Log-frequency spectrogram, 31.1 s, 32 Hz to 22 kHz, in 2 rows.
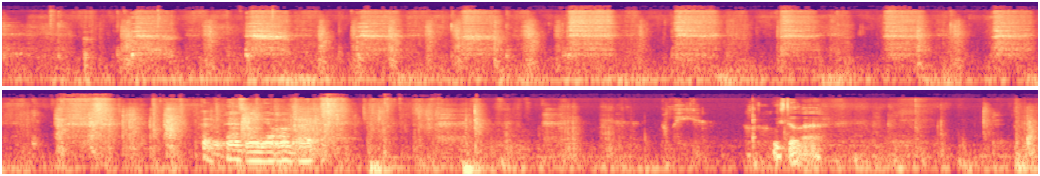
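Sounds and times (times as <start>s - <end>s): person breathing hard: 0.0s - 18.4s, 20.3s - 25.3s.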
